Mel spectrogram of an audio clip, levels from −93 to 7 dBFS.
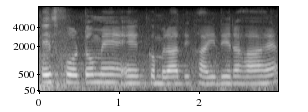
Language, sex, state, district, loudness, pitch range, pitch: Hindi, female, Haryana, Rohtak, -17 LUFS, 210-240 Hz, 220 Hz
